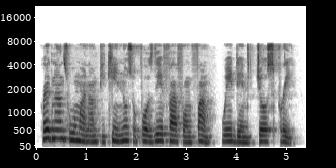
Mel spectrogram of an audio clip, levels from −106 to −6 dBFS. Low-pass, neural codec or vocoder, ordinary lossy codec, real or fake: 7.2 kHz; none; none; real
